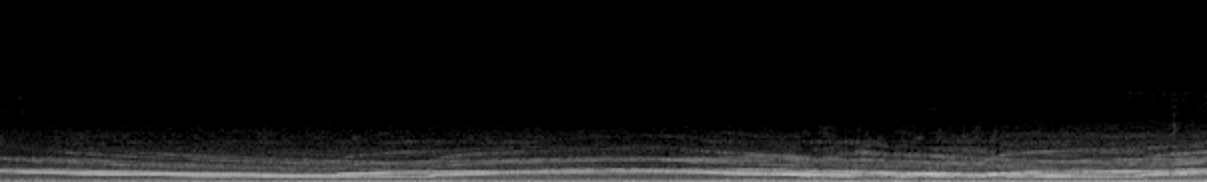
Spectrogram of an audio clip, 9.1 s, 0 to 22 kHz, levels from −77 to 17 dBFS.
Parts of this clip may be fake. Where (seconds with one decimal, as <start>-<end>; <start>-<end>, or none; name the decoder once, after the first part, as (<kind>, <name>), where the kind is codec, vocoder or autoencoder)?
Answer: 6.0-7.5 (codec, HILCodec)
